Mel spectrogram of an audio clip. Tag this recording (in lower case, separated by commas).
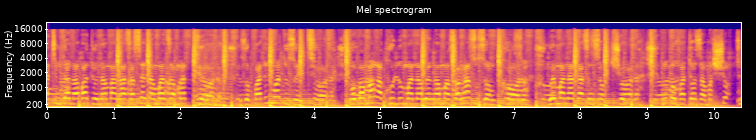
music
